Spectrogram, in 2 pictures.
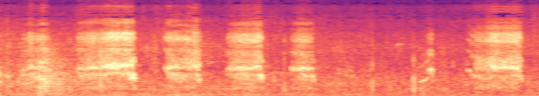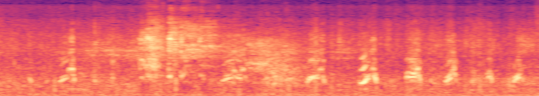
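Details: Muscovy duck hissing in quick, breathy bursts, strongest early on, then softer and more scattered puffs toward the end.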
